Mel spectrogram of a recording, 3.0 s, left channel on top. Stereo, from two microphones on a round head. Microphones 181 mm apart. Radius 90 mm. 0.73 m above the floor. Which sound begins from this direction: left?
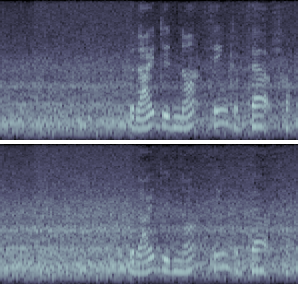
A woman speaking, at 1.3 s.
